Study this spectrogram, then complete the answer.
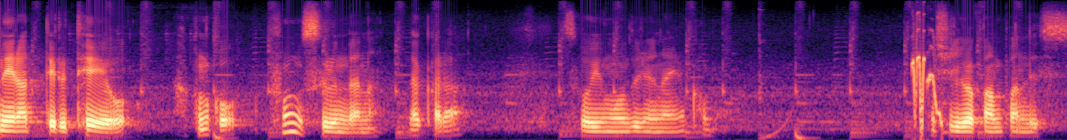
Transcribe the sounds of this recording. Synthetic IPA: ne̞ɾat̪ːe̞ɾɯ̟t̪ʰe̞ːo̞ | ako̞noko̰ɸɯ̟̃ɰ̃sɨɾɯ̟̃nd̪anad̪akʰa̰ɾa | so̞ːjɯ̟ːmonzoanaino̞kʰamo | aɕiɾʲiɡapãmpãnd̪e̞sɨ̥

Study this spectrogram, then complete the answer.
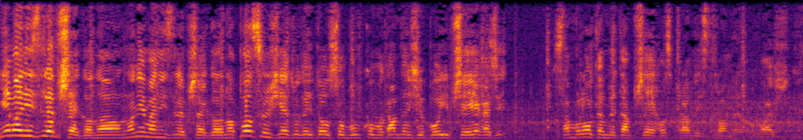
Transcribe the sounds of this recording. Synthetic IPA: ɲɛmaɲid̪zlɛpʂɛɡɔnɔnɔɲɛmaɲid̪zlɛpʂɛɡɔnɔpɔsũɕjɛt̪ut̪ajt̪ɔ̃wɔsɔbufkɔ̃w̃bɔt̪amt̪ɛnɕ̬ɛbɔjipʂɛjɛxat͡ɕ | samɔlɔt̪ɛmbɘt̪ampʂɛjɛxawspɾavɛjst̪ɾɔnɘvwaɕɲɛ

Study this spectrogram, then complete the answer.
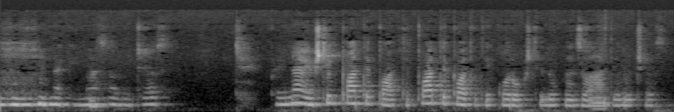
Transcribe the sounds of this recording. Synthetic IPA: d̪akimasalut͡ʃos | pəjd̪ajewʃt̪iwpoat̪epoat̪epoat̪e̞poat̪e̞t̪e̞koɾupʃi̥t̪ed̪ukɨnzo̞na̰d̪elut͡ʃos

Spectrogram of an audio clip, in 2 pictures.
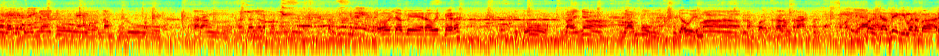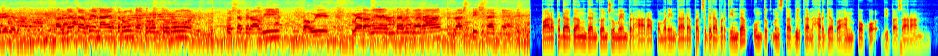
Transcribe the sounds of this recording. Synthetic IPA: anamuɾunɲait̪u | nampulu | sə̥kaɾaŋ | ha̰rɡaɲalapanpulula̰pamot͡ʃabɛɾawɪt̪̚meɾah | it̪u | naiʔɲa | məlambʊŋ | ud͡ʒauimanampsəkaɾaŋt̪əɾat̪u | iabaŋt͡ʃabɛɡimanabaŋɦarɡaɲabaharɡat͡ʃabɛnaɪt̪ːəɾʊsŋɡaʔt̪əɾʊnt̪uɾʊn | t̪ːɾʊst͡ʃabɛɾawɪt̪̚rawɪt̪meɾabɛmɾawɪt̪̚meɾadɾast̪ɪsnaik̪̚ɲapaɾapədaɡaŋdankɔnsumɛnbərɦa̰ɾa̰pːəməɾint̪ahdapat̪̚səɡəɾabərt̪indak̚unt̪ʊk̚məŋst̪abilkanha̰rɡabaɦanpɔkɔ̰ʔdipasa̰ɾa̰n

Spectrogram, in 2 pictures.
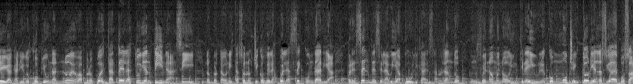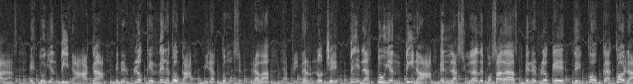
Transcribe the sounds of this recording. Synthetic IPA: ʒeɣakaliðohko̞pjounanwe̞β̞apɾo̞pwe̞st̪aðelaest̪uðjant̪ina̰silʔo̞spɾo̞t̪aɣ̞o̞nist̪asːo̞nlo̞st͡ʃiko̞zðelaeskwe̞lasekund̪aɾja̰pɾese̞nt̪ese̞nlaβiapuβlika̰ðḛsa̰ro̞̰ʒand̪o̞uɱfe̞no̞me̞no̞iŋkɾe̞iβle̞ko̞nmut͡ʃaist̪o̞ɾjaenlasjuðaðepo̞sa̰ð̞a̰sest̪uðjant̪ina̰a̰ka̰enelβlo̞keðelako̞ka̰miɾako̞mo̞seβḛnd̪ɾaβala̰pɾḭmeɾno̞t͡ʃeðelaest̪uðjant̪ina̰enlasjuðaððepo̞sað̞asene̞lβlo̞keðekokakola

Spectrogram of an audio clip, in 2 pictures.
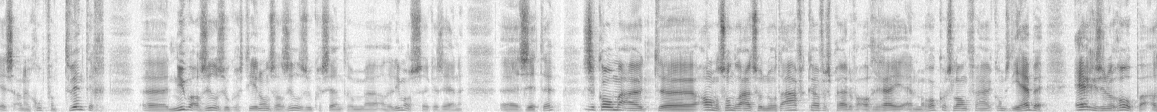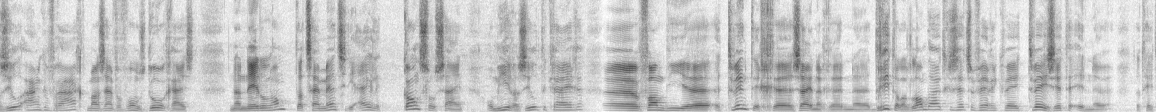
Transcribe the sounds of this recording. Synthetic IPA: ɪsaːnənχrupfɑntʋɪntəχ | niʋəazilˠzukəɹsdiɪnɔnzazilˠzukəɹsɛntrəmaːndəlimoskazɛɹnə | zɪtə | zəkowmənœɥtɑlˠəmaːlˠzɔndərœɥtsunoːɹtaːfrikavəɹsprɛjdəvɑnɑlˠχərɛjəɛ̰nmarɔkoslɑntfəɦɛrkɔmstdiɦɛbə | ɛrχənsɪnøːrowpa̰ːʔazilˠaːnχəvraːχtmaːzɛjnvəɹvɔlˠχənzdʊːɹχɛjst | naːɹnejdəɹlɑntdɑtsɛjnmɛnsəndiʔɛjɣəntlək | kɑnslowsɛjnɔmɦiːrazilˠtəkrɛjχən | vɑnditʋɪntəχzɛjnərəndritɑlˠətlɑndənœɥtχəzɛtsovɛrɪkʋejtːʋejzɪtəɪn | d̥ɑtɦejt

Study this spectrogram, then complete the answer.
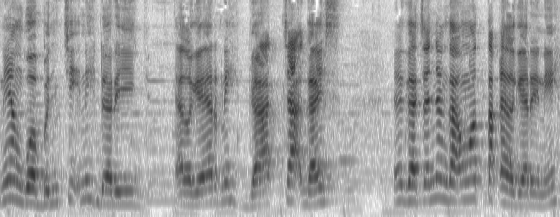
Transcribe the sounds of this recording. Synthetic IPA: nijaŋɡuabəɲt͡ʃiʔnɪhdaɾi | ɛlɡeɛrnɪhɡat͡ʃaʔɡajs | jaɡat͡ʃaɲaŋɡaʔŋot̪akɛlɡeɾinɪh

